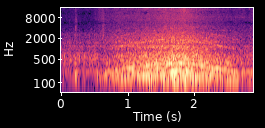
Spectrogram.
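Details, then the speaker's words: Toyota Hilux diesel with low power: one press of the accelerator brings on the check-engine light and revs hold at about 1000 RPM even at full throttle, rising slightly then sagging; limp mode. "Ayan, isang apak lang ng accelerator at nag-check engine na agad siya at 1000 RPM na lang yung RPM niya kahit naapakan pa natin ng todo."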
